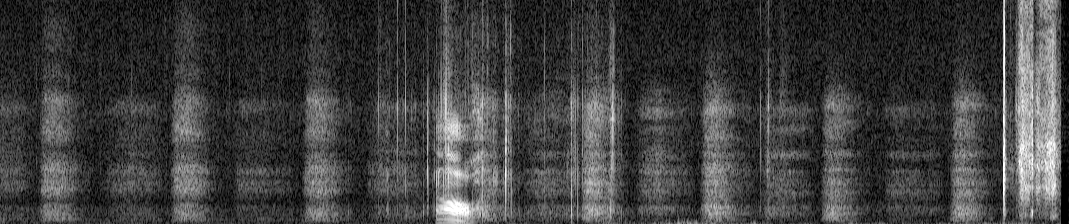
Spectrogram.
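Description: Footsteps crunch steadily on snow and ice.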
